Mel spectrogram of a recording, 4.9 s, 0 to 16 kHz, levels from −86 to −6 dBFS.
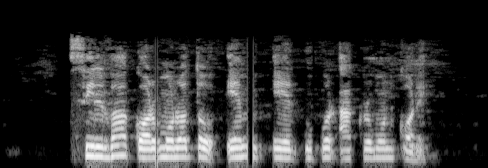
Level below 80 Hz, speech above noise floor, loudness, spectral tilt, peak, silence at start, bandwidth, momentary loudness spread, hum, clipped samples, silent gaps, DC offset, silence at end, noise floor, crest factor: -54 dBFS; 49 dB; -16 LUFS; -6 dB/octave; -2 dBFS; 0.7 s; 8 kHz; 9 LU; none; under 0.1%; none; under 0.1%; 0.65 s; -64 dBFS; 14 dB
